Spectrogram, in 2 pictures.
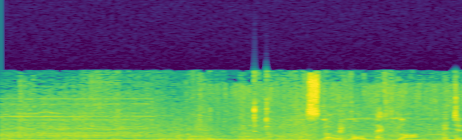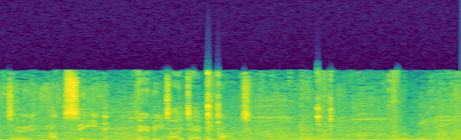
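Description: Gravel spatters against the underside of a car.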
